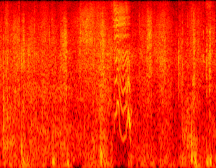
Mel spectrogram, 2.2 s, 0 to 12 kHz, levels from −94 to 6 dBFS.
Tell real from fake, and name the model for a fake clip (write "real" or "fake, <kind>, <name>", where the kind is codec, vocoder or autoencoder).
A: real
